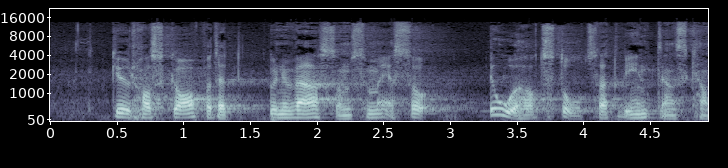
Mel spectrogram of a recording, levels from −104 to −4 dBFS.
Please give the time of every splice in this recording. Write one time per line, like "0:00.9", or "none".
none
